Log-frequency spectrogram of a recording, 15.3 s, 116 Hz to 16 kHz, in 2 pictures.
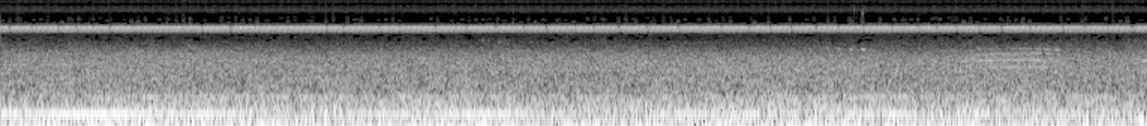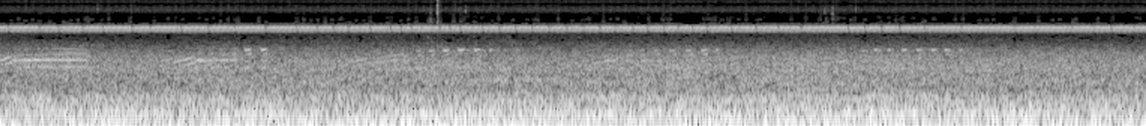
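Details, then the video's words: Chirping crickets at sunrise on 28 July 2020, Humber Bay Shores, Toronto, clear and calm at 20ºC: a steady high trill continues throughout, with a low hum early on, a few faint chirps midway, and strong low rumble. "Serene Summer Toronto Morning With Chirping Crickets"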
